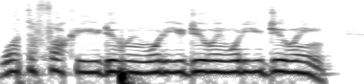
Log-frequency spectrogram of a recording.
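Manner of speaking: put-on, very high-pitched, frantic shrieking yell. Retelling how the roommate reacted to the pills: imitating someone screaming. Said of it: "he starts screaming".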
